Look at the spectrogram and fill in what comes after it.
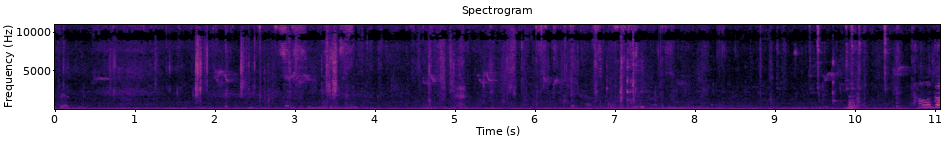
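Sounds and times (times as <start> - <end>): distant murmurs: 0.0 - 11.0.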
